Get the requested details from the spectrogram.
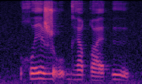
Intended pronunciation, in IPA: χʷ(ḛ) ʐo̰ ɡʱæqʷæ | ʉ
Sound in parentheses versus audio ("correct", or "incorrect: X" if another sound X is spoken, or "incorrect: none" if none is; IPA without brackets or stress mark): incorrect: e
